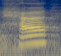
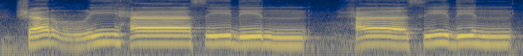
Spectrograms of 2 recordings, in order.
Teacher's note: syarriha ya bedakan lagi dengan huruf H ya Yang ini ha dibaca lebih terasa aliran nafas dan suaranya yang kemudian makhrojnya dari wasyatul helq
